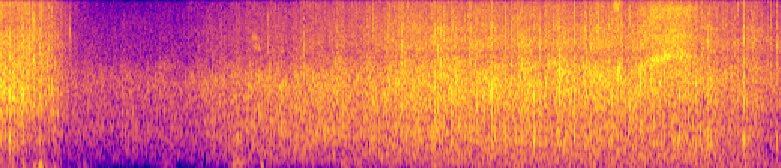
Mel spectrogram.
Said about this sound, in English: Well, thanks for clapping. Nobody claps at home. That's so much better. I feel so welcome.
